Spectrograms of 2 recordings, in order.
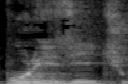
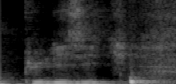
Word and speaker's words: Pulisic: Dites-moi en commentaire ce que vous pensez d'une potentielle arrivée de Christian Pulisic ou Pulisic. Pour les autres, ouais, c'est un nom croate. Il a dit qu'on pouvait prononcer son nom des deux façons.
